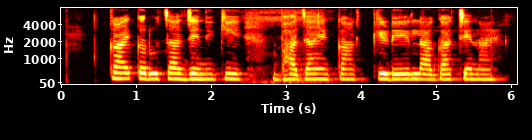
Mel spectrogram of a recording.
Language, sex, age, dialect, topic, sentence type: Marathi, female, 25-30, Southern Konkan, agriculture, question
